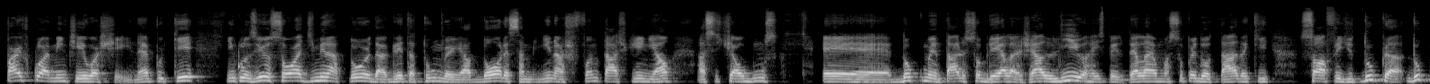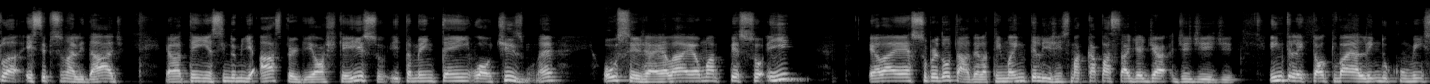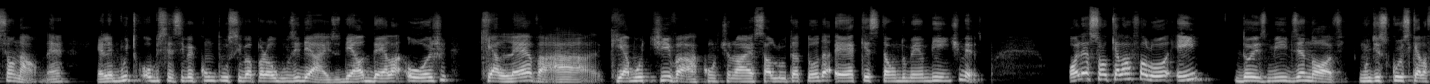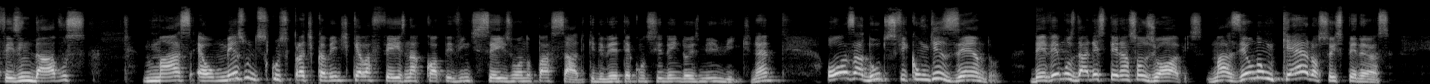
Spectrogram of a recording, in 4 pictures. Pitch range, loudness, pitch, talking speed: 135-175 Hz, -19 LUFS, 155 Hz, 175 wpm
